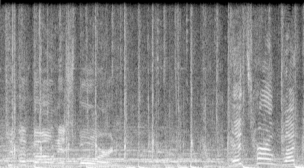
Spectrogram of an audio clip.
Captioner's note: applause and cheering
